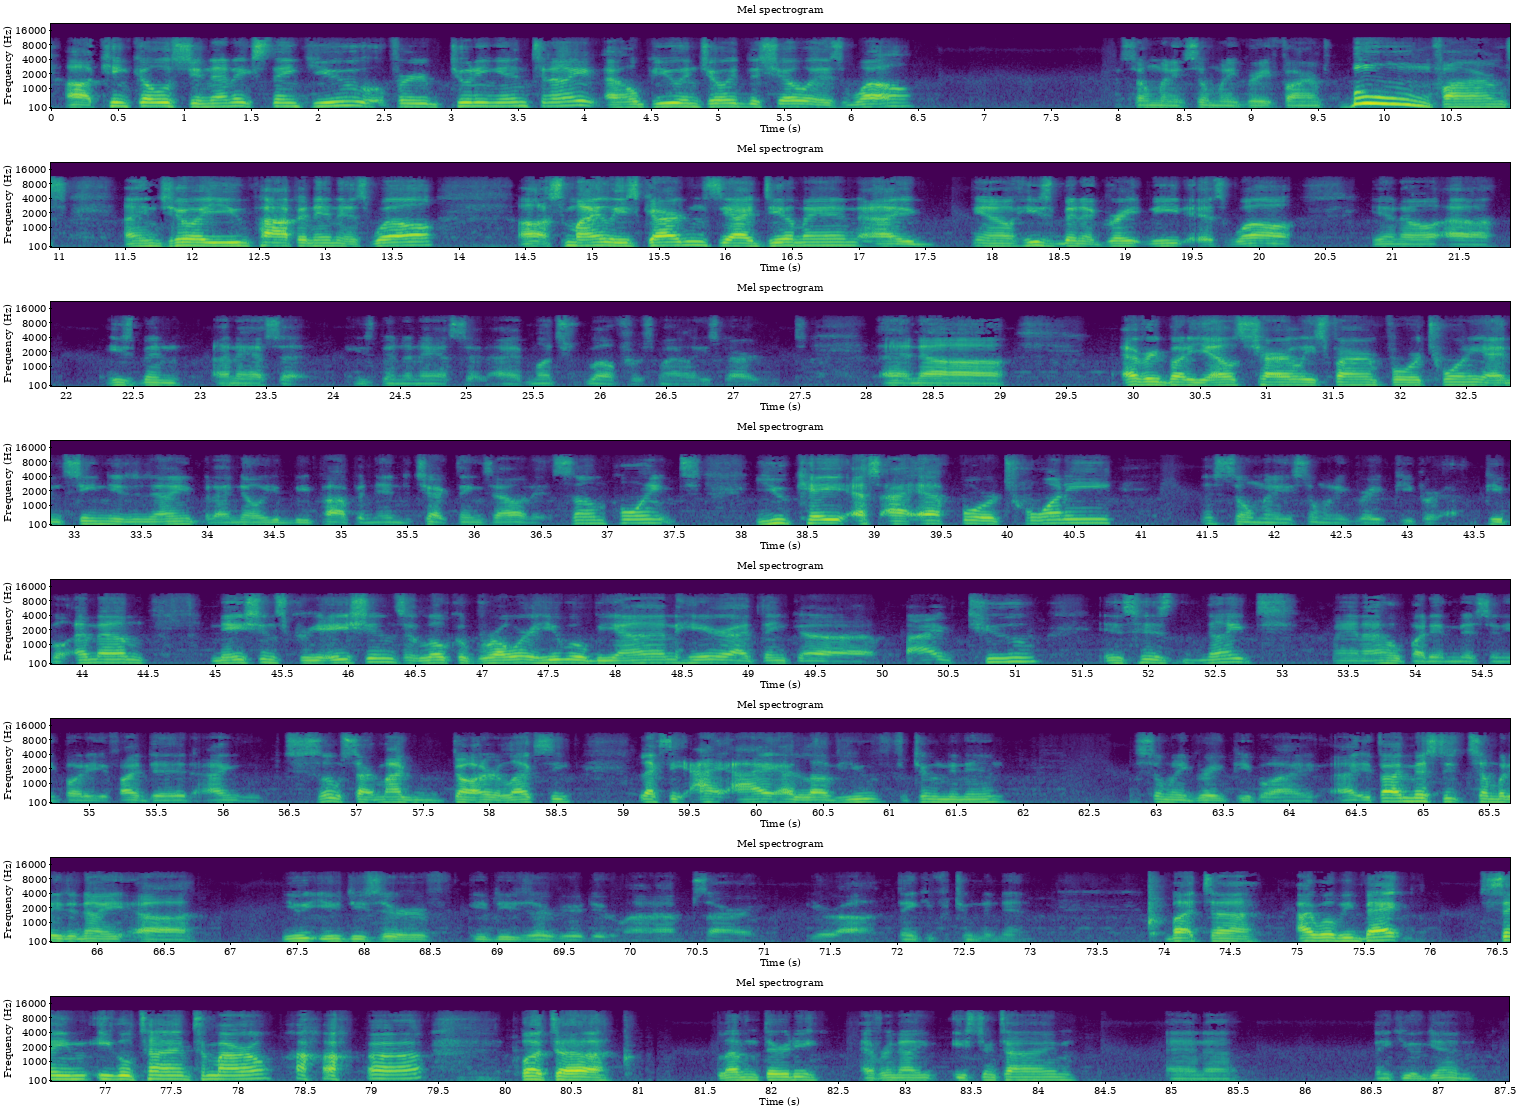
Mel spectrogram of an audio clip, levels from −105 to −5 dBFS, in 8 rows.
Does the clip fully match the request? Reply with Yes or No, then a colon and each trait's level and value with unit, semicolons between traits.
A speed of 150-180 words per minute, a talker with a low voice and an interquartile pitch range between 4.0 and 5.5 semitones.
No: slow, 135 wpm; low, 120 Hz; average, 4.7 semitones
